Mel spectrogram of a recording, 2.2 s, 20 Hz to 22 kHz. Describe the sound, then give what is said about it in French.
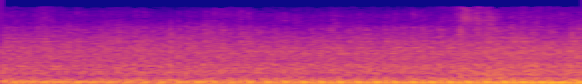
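A car engine rumbles steadily with a deep, continuous low drone that swells slightly louder toward the end as a car, not black, arrives at kilometre 28, Dorimont, and idles. No one speaks. “Ah, voilà une auto qui arrive.”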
